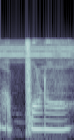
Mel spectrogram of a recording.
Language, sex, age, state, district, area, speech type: Odia, female, 18-30, Odisha, Koraput, urban, spontaneous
